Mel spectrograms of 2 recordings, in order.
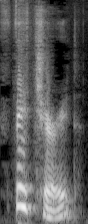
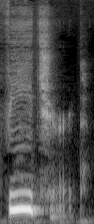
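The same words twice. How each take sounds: First: The vowel is said short. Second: The vowel is drawn out long. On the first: The speaker calls it wrong. "길게 발음해야 될 것을 짧게 발음했다든지" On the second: The speaker calls it right. "장음에"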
